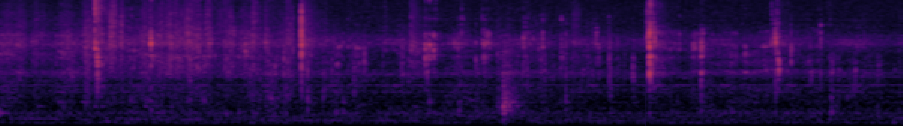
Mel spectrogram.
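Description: A person chewing food quietly, with faint scattered mouth clicks and smacks.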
